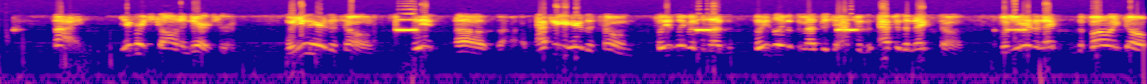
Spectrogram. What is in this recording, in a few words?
Answering Machine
